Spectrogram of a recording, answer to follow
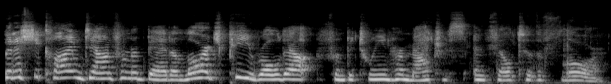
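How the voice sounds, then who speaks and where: A woman's voice: a little high, normal speed, low-quality recording. A woman reading a children's picture book aloud expressively, adding small chatty asides for a young listener. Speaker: storybook reader.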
